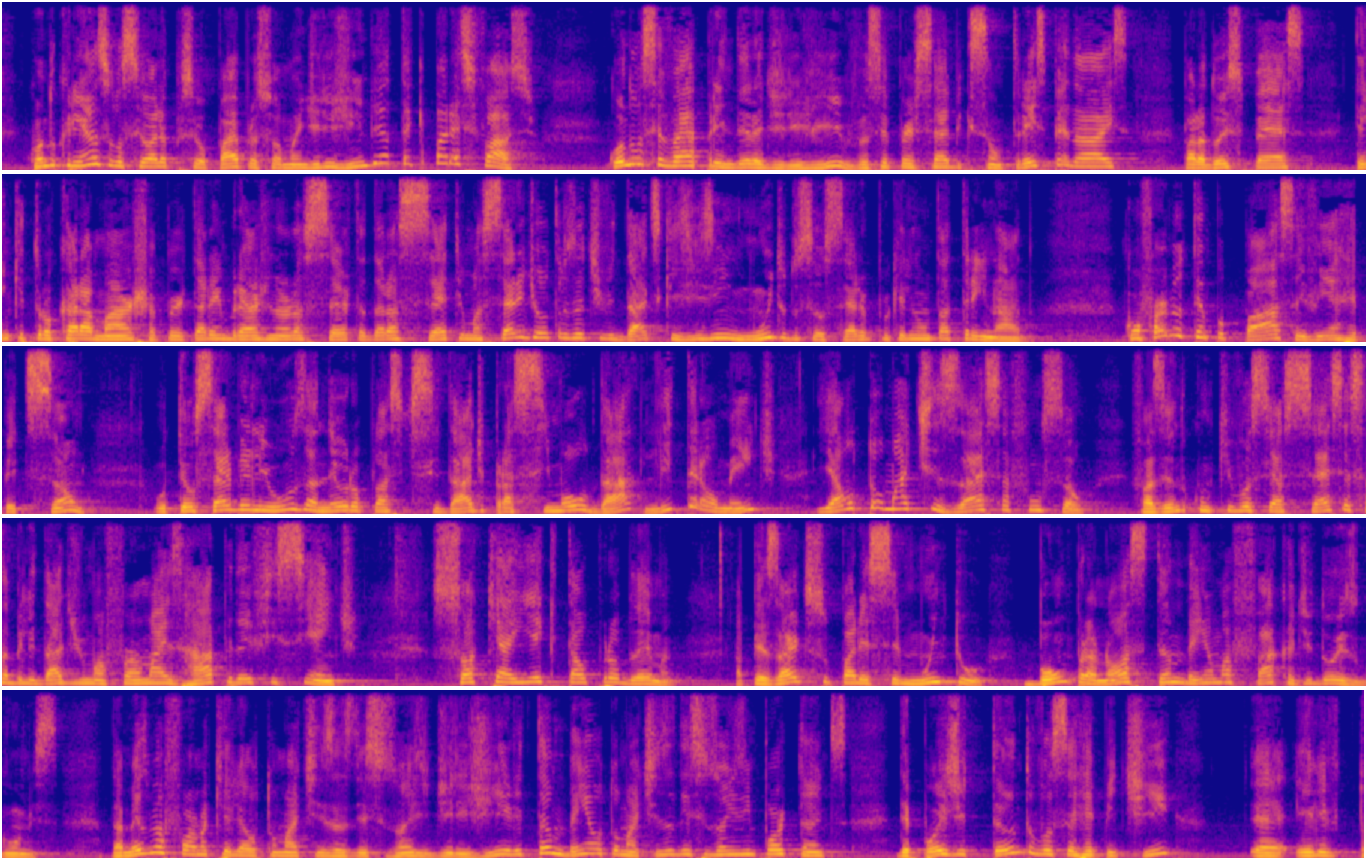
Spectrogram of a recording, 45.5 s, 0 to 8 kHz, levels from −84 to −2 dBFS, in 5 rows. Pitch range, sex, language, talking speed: 155-200 Hz, male, Portuguese, 190 wpm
